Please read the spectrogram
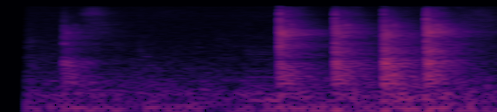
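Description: Chalk striking and scraping on a chalkboard while writing: three short, sharp strokes in the second half.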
